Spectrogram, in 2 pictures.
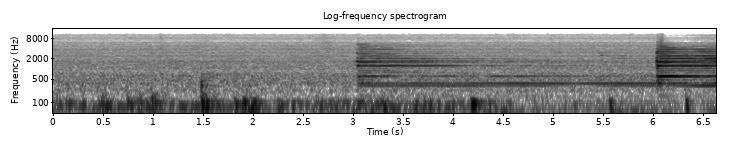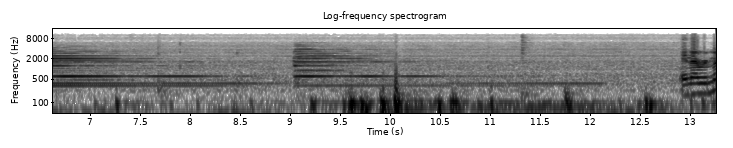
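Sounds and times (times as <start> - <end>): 
low rumbling background: 0.0 - 13.2
church bells tolling: 3.0 - 12.5.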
